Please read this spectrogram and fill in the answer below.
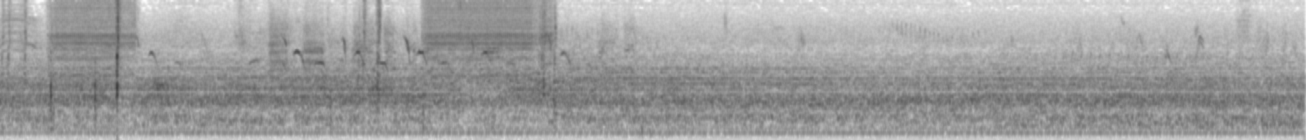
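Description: Diesel-hauled express train running in the distance: a steady rumble. In the first few seconds there are a few sharp clicks and short bird-like chirps, and two bursts of hiss about a second long, one near the start and one about four seconds in.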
